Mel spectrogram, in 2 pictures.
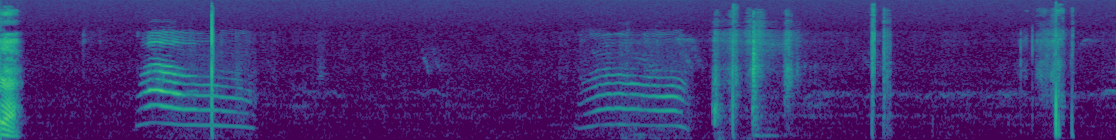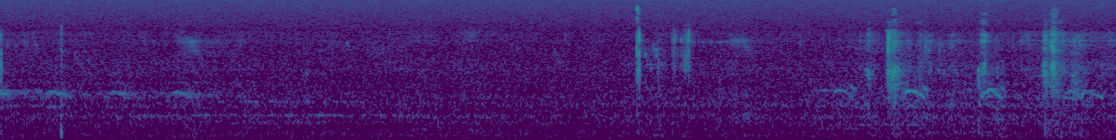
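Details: House cat gives two short, downward-curving meows about three seconds apart, followed by scattered clicks and taps, then long near-silence with faint rustles.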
